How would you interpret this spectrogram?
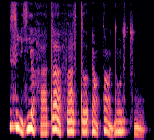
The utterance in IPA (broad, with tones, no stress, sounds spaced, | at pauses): z i˥˩ zʲ ã˥˩ h a˨˩ t a˥˩ f a˦ z t ʌ˦ ʔ ɛ̃˥˩ tˤ ũ˥˩ d õ˦ z t͡s ũ˨˩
